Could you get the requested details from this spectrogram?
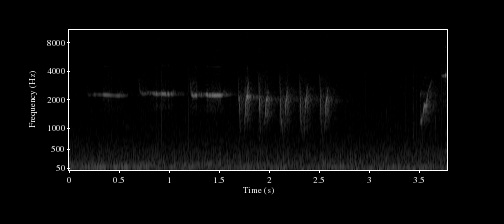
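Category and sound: bird, nightingale singing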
